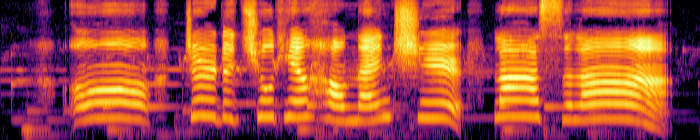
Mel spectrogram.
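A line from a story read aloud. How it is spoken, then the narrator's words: Loud squeaking cry. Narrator (Chinese): 小老鼠吱吱地大叫起来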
